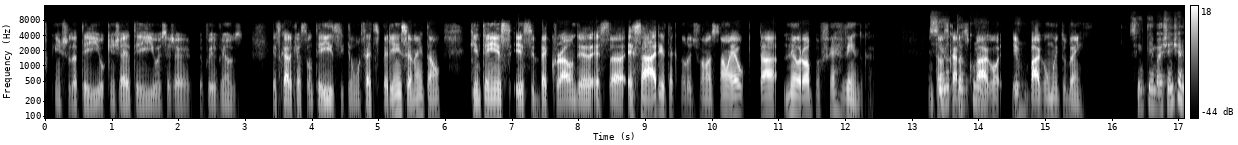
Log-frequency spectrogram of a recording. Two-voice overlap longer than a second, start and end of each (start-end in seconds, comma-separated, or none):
13.2-14.8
